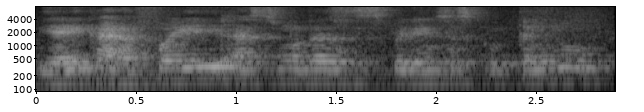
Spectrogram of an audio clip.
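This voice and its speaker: A man's voice: fairly high pitch, little pitch movement, brisk. Man, preacher, storytelling, very echoey, distant mic. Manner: storytelling, emotional, laughing at himself. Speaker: preacher guest. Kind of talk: casual chat. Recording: echoey room from far off, faint music.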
